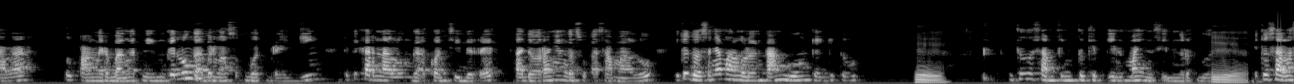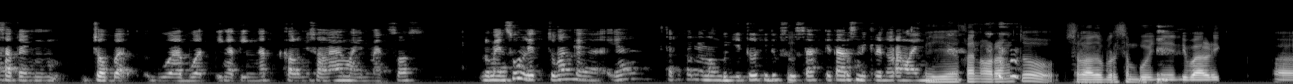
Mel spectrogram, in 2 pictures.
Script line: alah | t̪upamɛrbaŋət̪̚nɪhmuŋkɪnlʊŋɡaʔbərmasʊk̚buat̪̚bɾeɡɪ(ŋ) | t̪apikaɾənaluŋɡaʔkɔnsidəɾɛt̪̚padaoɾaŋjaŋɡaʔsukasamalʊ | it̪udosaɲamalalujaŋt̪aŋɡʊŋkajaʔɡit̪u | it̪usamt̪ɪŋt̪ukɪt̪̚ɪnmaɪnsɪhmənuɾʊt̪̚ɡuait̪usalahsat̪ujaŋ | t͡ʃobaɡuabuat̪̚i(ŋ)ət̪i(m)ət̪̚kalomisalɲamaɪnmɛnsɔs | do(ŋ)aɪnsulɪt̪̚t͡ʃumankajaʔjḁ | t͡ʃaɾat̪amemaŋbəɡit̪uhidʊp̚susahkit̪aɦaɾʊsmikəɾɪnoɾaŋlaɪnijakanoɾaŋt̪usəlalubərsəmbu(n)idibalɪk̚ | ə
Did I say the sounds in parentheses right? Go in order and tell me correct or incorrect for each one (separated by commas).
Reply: correct, correct, incorrect, incorrect, incorrect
